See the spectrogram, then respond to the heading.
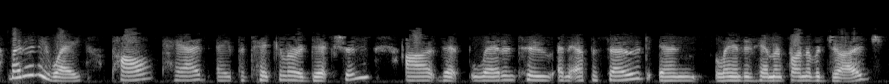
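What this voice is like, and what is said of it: Southern American accent. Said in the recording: “you can tell by my accent I'm from the South”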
